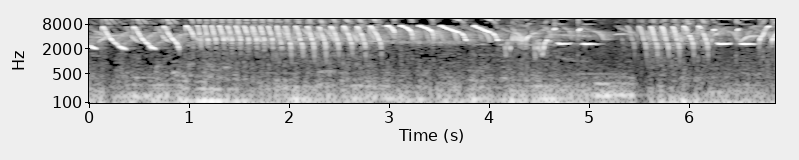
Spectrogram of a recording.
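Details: Canary song used as a lure to get other canaries singing: fast, dense trills of sweeping high notes, shifting into rapid rattling runs with a few clear piping tones near the end.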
